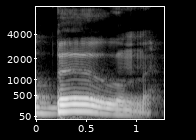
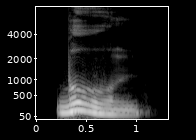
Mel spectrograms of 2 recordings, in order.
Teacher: Arabic will consistently use just one pure oo.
